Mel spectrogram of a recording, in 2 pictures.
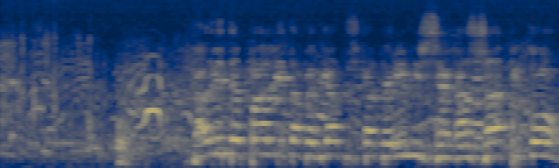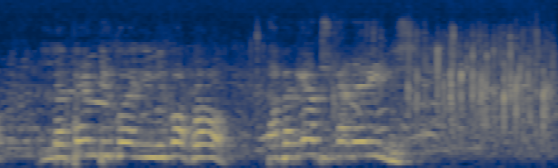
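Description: A man sings loudly through a loudspeaker.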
